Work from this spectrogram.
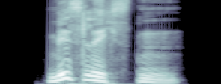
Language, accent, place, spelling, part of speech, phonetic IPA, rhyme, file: German, Germany, Berlin, misslichsten, adjective, [ˈmɪslɪçstn̩], -ɪslɪçstn̩, De-misslichsten.ogg
- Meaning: 1. superlative degree of misslich 2. inflection of misslich: strong genitive masculine/neuter singular superlative degree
